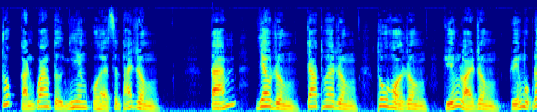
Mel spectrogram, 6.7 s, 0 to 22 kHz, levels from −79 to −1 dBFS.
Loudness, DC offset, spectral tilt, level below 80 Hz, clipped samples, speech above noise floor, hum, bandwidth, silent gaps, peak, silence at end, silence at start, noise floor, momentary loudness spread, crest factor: -24 LUFS; under 0.1%; -6 dB/octave; -56 dBFS; under 0.1%; 32 dB; none; 17 kHz; none; -6 dBFS; 0 s; 0 s; -56 dBFS; 7 LU; 18 dB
